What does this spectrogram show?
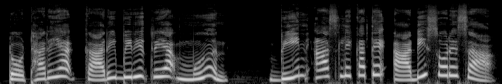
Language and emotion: Santali, surprised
